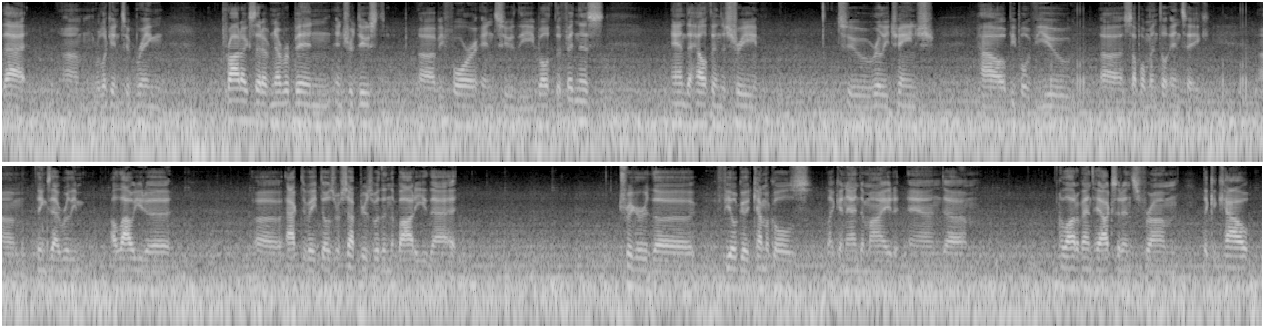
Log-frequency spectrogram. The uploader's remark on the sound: Recorded on the drive. First upload since having moved to California.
